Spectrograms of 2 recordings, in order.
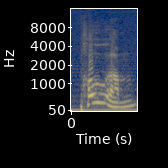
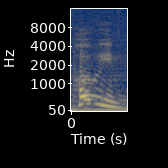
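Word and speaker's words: poem: আর একটা কথা, ওই যে পয়েম, আমরা যে পয়েম বলি, পয়েম না, উচ্চারণটা হলো ফৌয়াম অথবা ফৌইম বা ফৌয়াম, কিন্তু আমরা বলি পয়েম।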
